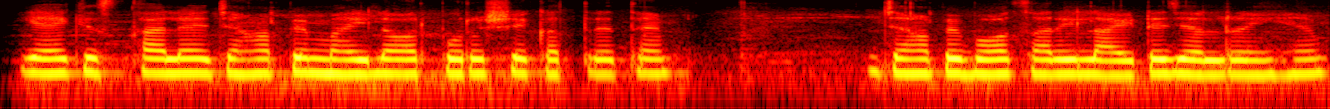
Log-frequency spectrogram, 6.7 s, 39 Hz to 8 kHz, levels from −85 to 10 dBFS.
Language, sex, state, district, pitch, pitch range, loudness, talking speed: Hindi, female, Himachal Pradesh, Shimla, 225 Hz, 220-230 Hz, -15 LUFS, 170 wpm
